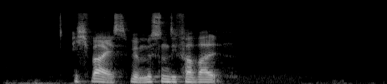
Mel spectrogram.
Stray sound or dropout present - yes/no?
no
